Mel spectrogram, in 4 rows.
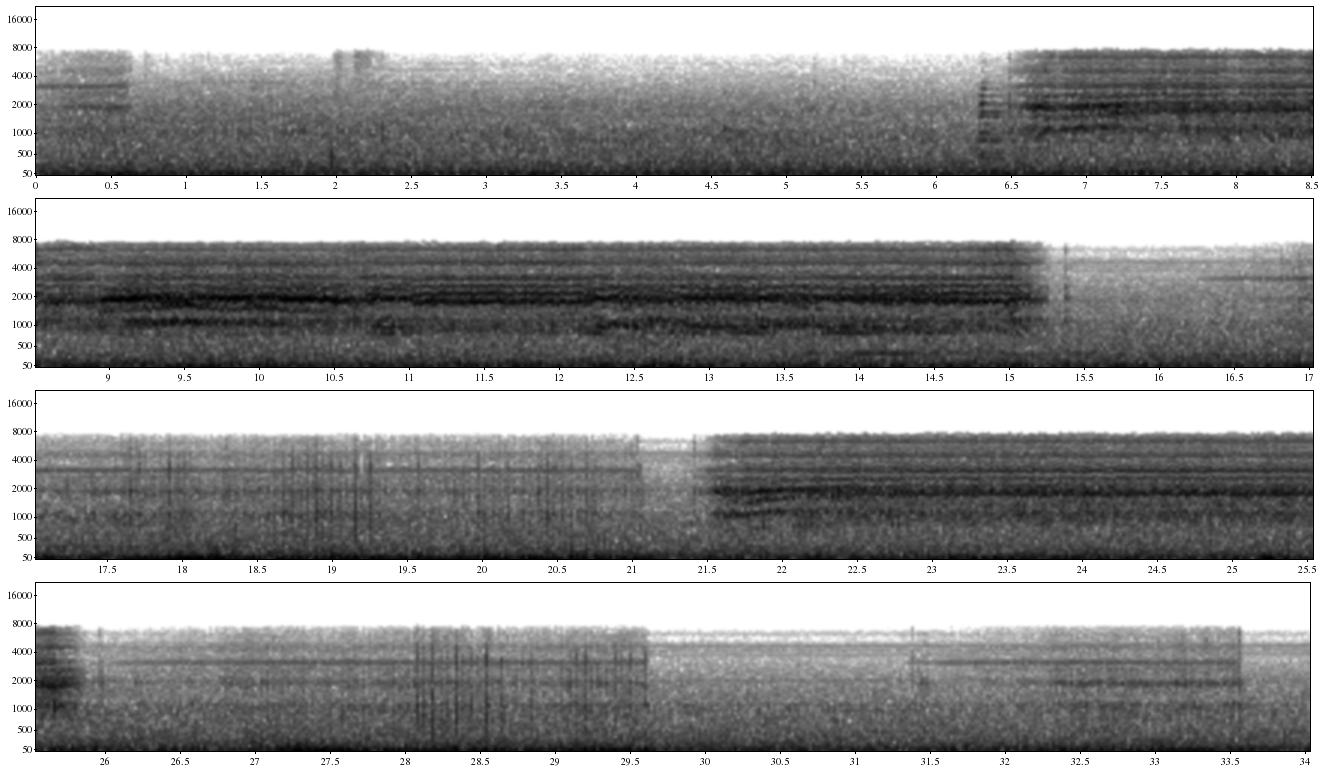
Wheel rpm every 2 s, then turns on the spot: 10, 0, 0, 60, 110, 120, 120, 60, 10, 20, 30, 110, 100, 20, 30, 0, 20.
0-2 16-20 26-30 32-34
